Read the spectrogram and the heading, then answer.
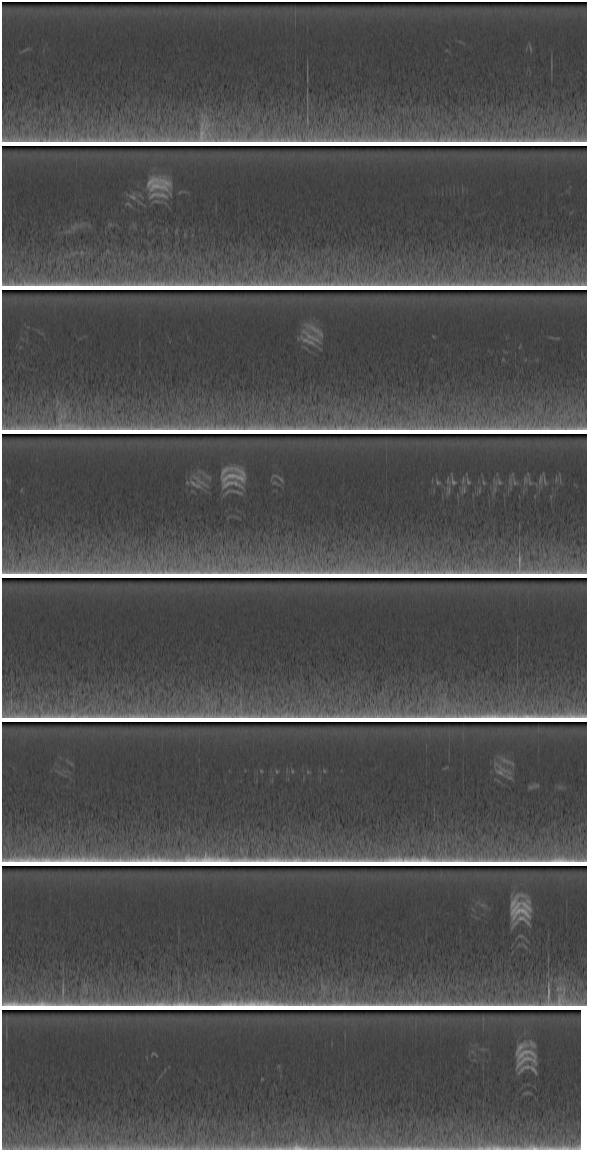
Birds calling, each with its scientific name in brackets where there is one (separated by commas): Hawaii Amakihi (Chlorodrepanis virens), Erckel's Francolin (Pternistis erckelii), Warbling White-eye (Zosterops japonicus)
